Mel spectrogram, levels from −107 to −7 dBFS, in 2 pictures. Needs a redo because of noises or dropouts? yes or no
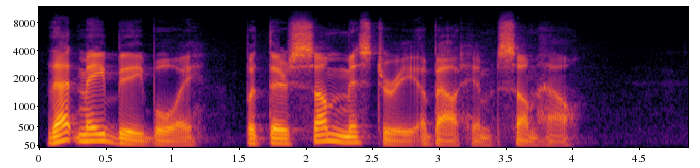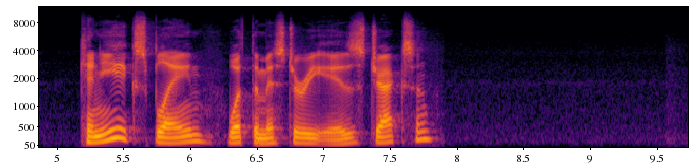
no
